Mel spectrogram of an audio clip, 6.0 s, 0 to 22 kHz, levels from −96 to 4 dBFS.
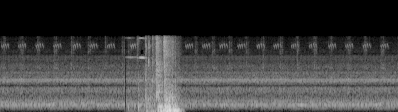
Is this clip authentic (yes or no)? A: yes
